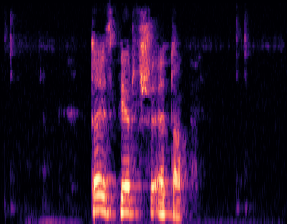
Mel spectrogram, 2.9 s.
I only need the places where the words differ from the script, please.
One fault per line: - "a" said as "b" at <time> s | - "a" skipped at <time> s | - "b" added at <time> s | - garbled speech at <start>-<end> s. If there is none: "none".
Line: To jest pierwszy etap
none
